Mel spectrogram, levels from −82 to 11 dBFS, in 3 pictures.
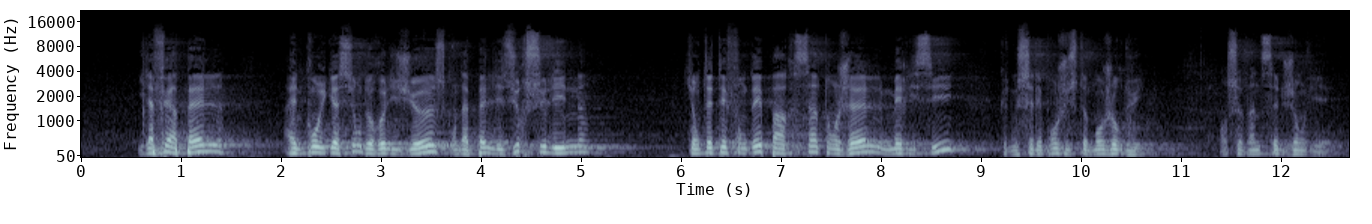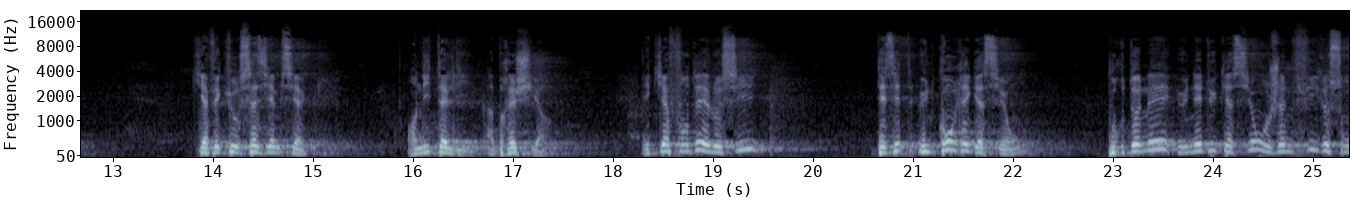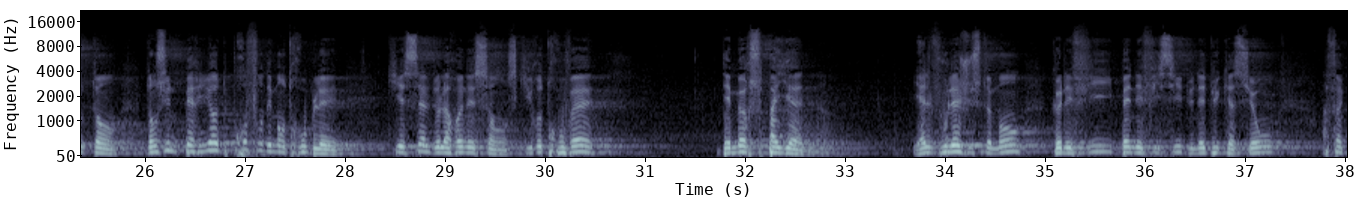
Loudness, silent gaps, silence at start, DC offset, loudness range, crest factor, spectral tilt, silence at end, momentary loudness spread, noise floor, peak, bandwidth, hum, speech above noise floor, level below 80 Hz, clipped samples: -22 LUFS; none; 0.55 s; under 0.1%; 4 LU; 20 dB; -6.5 dB/octave; 0 s; 16 LU; -58 dBFS; -2 dBFS; 13.5 kHz; none; 37 dB; -52 dBFS; under 0.1%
